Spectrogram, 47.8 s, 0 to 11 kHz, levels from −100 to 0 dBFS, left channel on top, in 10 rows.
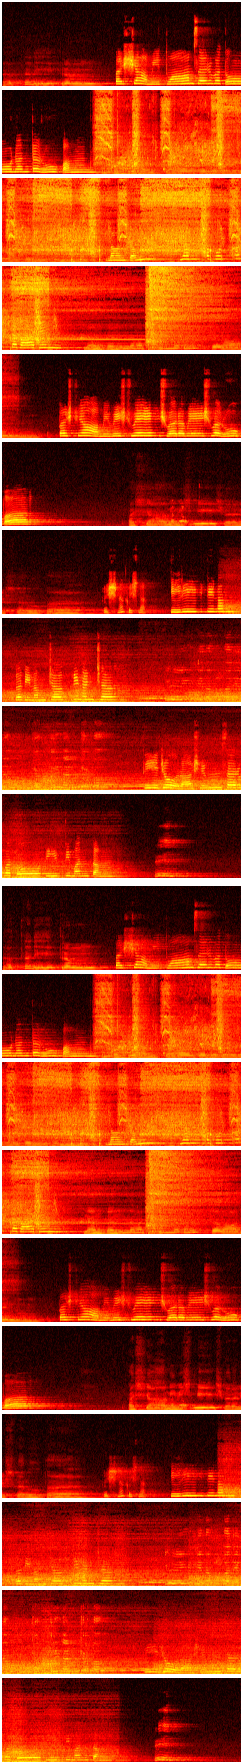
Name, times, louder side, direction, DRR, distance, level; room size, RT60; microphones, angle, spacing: voice 1, 0.0-2.0 7.0-11.4 15.9-19.9 26.4-30.4, right 2 dB, 40° right, 7 dB, 1.0 m, -42 dB
voice 2, 2.3-6.7 11.6-12.6 13.1-15.6 20.3-24.5 27.3-27.6 30.7-31.5 32.0-36.0 41.1-45.3, left 5 dB, 90° left, 14 dB, 0.9 m, -28 dB
sound 1, 6.5-19.0, left 6 dB, 20° left, 0.9 m, -28 dB
sound 2, 33.0-45.4, right 1 dB, 90° right, 2.1 m, -35 dB
sound 3, 36.2-43.0, equal, ahead, 1.7 m, -39 dB
voice 3, 36.7-40.3 46.1-46.4, right 1 dB, 75° right, 2 dB, 3.8 m, -37 dB
24.5 x 18.5 x 8.1 m, 2.1 s
head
